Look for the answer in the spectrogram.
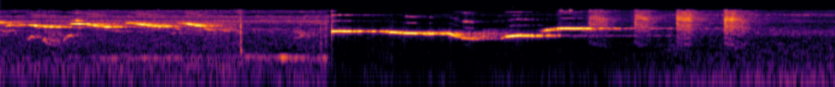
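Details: Medan-type white-rumped shama delivering loud, clear whistled phrases: rapid high warbling, then a long, pure whistle sliding downward before rising again, followed by a few sharp clicks.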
